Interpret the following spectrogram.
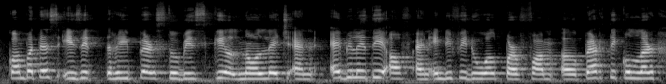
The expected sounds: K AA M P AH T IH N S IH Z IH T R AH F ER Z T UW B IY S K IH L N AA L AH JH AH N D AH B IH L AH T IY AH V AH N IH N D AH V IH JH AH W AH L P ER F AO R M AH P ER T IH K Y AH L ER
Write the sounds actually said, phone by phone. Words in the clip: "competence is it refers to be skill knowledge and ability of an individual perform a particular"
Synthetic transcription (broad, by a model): K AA M P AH T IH N S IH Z IH T R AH P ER S T UW B IY S K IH L N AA L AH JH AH N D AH B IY L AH T IY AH F AH N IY N D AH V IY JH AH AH L P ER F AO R M AH P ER T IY K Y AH L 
